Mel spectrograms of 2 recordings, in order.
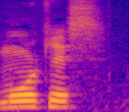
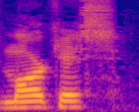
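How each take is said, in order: First: The first vowel sounds like 'or'. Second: The first vowel sounds like 'ar'. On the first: This is how the actor says the name. "he pronounces it like Morcus" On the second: This is the usual form of the name. "but his name is Marcus"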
